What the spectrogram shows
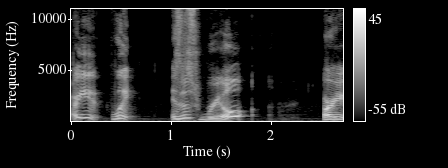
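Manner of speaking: squeaky, swooping high voice with little squeaks. Voicing a tall young man who runs over in surprise: squeaky voice. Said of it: "you squeaky little string bean".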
